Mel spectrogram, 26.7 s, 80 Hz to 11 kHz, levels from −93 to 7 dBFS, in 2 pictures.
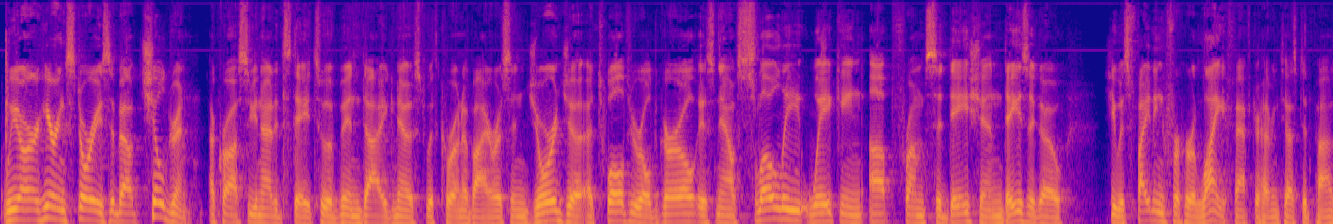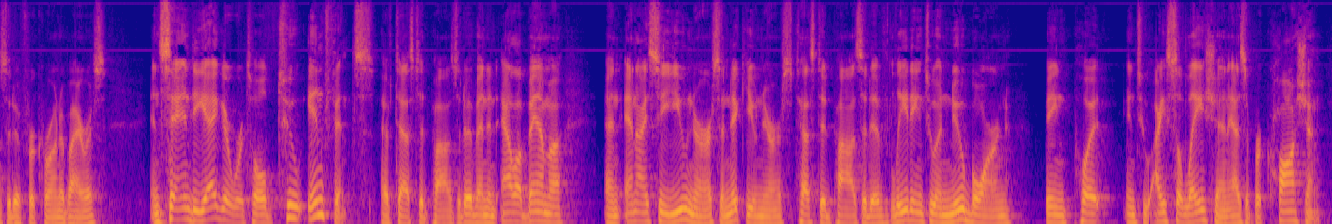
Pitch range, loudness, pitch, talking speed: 100-130 Hz, -20 LUFS, 115 Hz, 165 wpm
